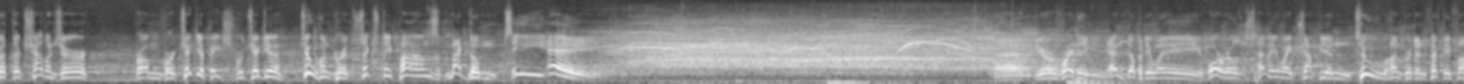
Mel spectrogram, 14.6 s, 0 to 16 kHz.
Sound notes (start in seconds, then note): 5.7 applause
